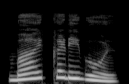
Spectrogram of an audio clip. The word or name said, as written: ಬಾಯ್ಕಡಿಗೊಳ್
